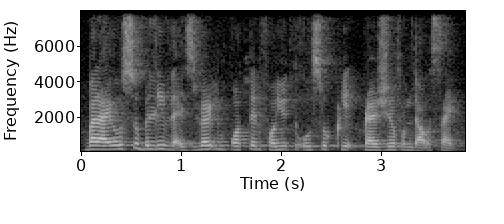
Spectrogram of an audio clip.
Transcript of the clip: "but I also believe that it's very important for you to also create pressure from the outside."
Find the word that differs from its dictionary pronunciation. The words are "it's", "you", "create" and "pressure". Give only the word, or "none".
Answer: pressure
